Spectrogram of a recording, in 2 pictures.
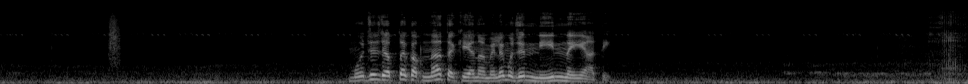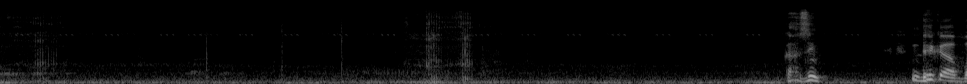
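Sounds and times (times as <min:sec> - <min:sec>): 
speech: 0:03.5 - 0:06.2, 0:17.7 - 0:18.0, 0:18.8 - 0:19.3
snoring: 0:08.6 - 0:10.6, 0:13.1 - 0:15.2.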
